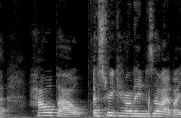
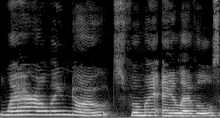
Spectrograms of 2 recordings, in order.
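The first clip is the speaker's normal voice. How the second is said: put-on whine, much higher and slower; 4 semitones higher than usual. Retelling asking Dad where the A-level notes went, in a really whiny voice. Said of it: "in a really whiny voice".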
